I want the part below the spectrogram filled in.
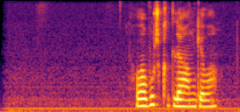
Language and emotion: Russian, neutral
